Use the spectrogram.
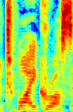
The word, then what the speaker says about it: Twycross: more just search for TWI cross zoo that is spelled tww y by the way uh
